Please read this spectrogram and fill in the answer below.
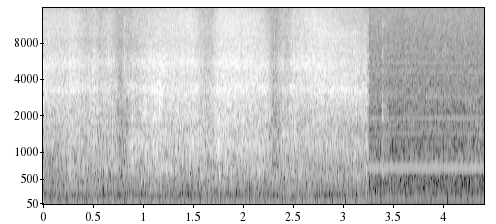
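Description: Shop towel rubbing Danish oil into a walnut board in repeated wiping strokes. It stops abruptly shortly before the end, leaving only a faint hum.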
